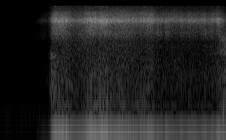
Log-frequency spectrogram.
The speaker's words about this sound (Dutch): Trouwens, ze kunnen wel geluid maken. Weet je wat het geluid is van een koningscobra?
